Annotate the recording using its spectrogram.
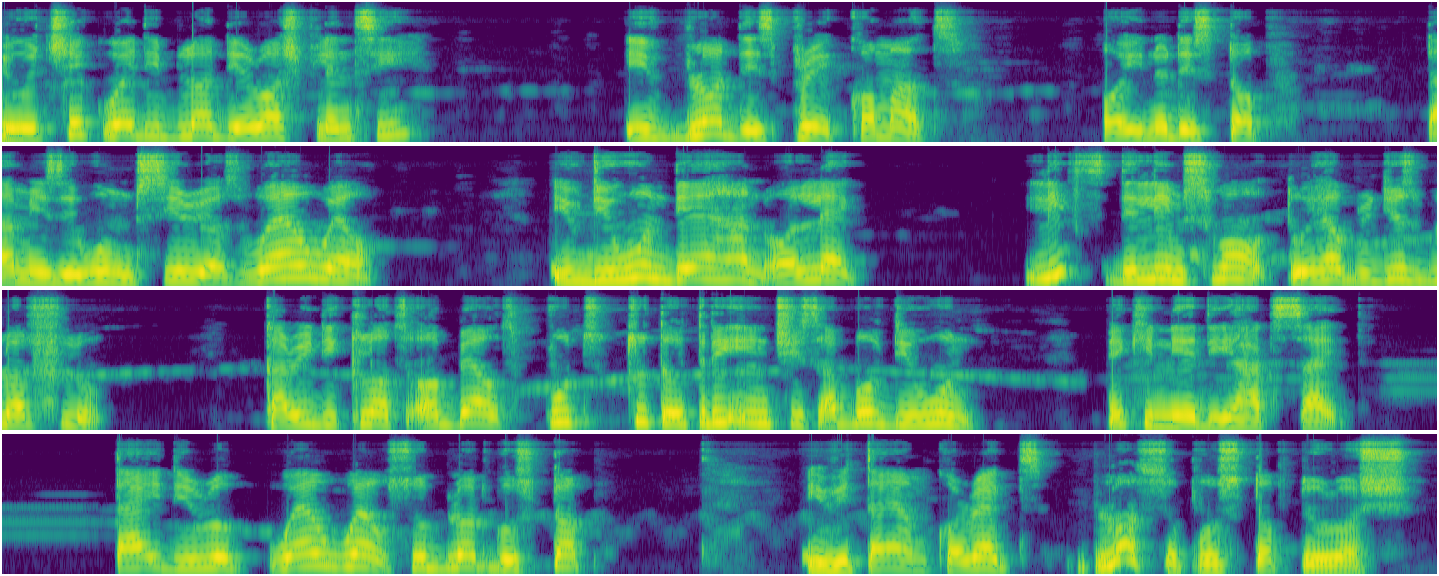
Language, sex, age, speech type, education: Nigerian Pidgin, female, 15-29, spontaneous, primary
